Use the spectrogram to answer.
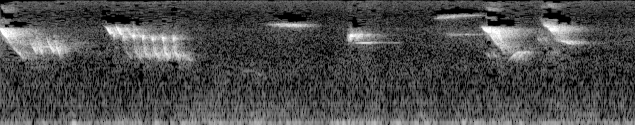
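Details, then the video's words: Pre-dawn tūī in Manawatu, New Zealand: varied high notes, with wheezy downslurred phrases, a pure whistle and quick squeaks, irregularly spaced over a low background hum. "Tūī Waking up Before Sunrise"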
